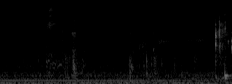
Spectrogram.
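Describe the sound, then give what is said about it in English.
Someone takes a quiet sip of water, with soft wet mouth and swallowing sounds over a low steady hum. A brief clicky gulp comes at the end, and no one speaks. “Let me take a drink of water.”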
